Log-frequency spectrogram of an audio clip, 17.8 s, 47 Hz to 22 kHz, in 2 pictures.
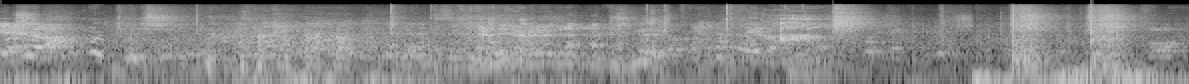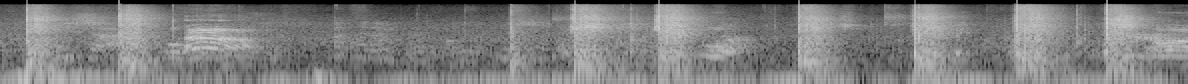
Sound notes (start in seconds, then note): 0.9 laughter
